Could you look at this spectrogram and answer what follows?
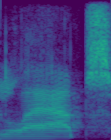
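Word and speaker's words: Lapce: So it's probably lapse or something like that. LAPC. The CE is an S like lapse, like a lapse in judgment of not picking something that everybody in the world uses, like VS Code.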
